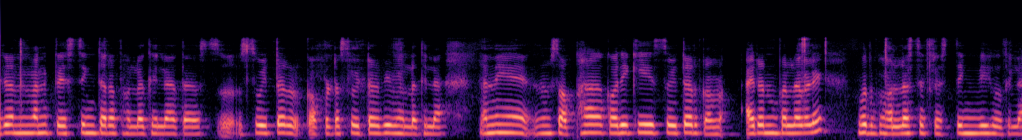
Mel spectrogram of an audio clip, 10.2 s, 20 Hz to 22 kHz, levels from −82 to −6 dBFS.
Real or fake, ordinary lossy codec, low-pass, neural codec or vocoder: fake; Opus, 64 kbps; 7.2 kHz; autoencoder, 48 kHz, 32 numbers a frame, DAC-VAE, trained on Japanese speech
